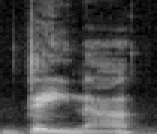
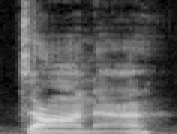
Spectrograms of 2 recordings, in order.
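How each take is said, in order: First: It is said the American way. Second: It is said the other speaker's non-American way.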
